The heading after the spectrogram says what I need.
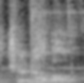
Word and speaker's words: Chernobyl: It is Chernobyl.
